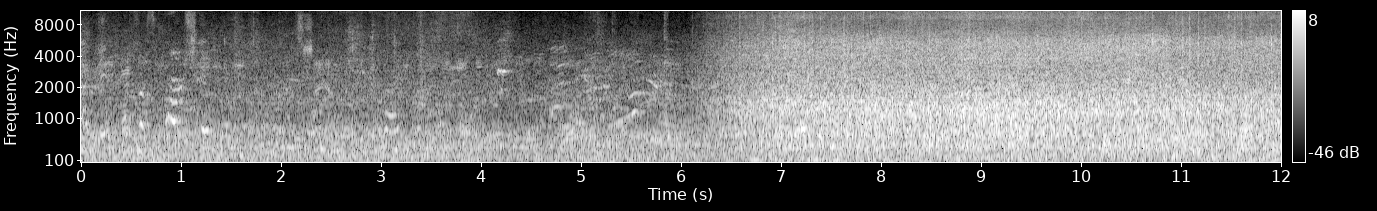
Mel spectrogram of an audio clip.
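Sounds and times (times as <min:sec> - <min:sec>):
model train wheels clattering: 0:06.1 - 0:12.0.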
